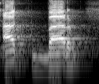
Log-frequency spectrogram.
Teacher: علامت ہے، یہاں پہ ضرور وقف کرنا ہے، ٹھہرنا ہے، اور وقف کی صورت میں را کے اوپر پیش ہے، را کے پیش کو جزم سے بدل کر پڑھیں گے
